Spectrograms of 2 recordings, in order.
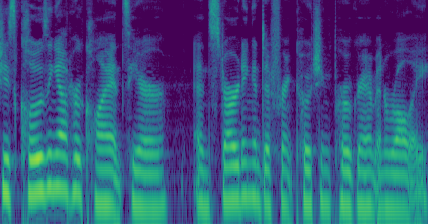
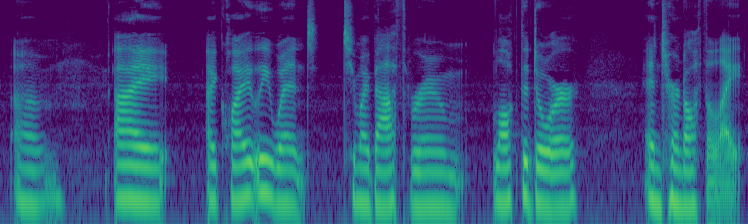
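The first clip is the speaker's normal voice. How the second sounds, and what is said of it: Emotional, wavering voice. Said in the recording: “Ooh, I don't know why I'm getting a little emotional.”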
